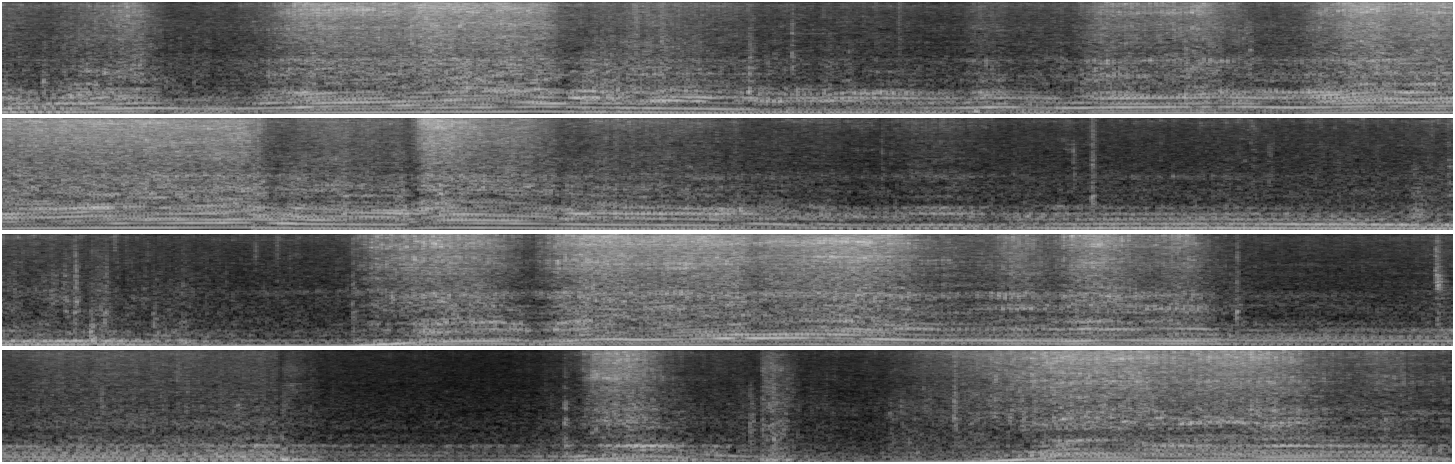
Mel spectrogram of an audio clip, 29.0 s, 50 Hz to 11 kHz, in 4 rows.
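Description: Jeep Grand Cherokee's 4.7-litre V8 engine, heard from inside the cab, revving up and down over and over as it is driven hard off-road. The revs climb sharply about halfway through and twice near the end.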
